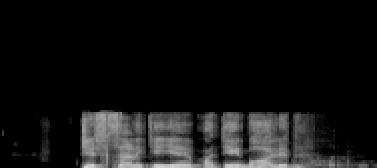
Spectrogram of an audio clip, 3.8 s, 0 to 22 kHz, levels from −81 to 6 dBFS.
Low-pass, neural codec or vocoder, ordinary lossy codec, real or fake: 7.2 kHz; codec, 16 kHz, 4 kbps, X-Codec, HuBERT features, trained on balanced general audio; AAC, 32 kbps; fake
